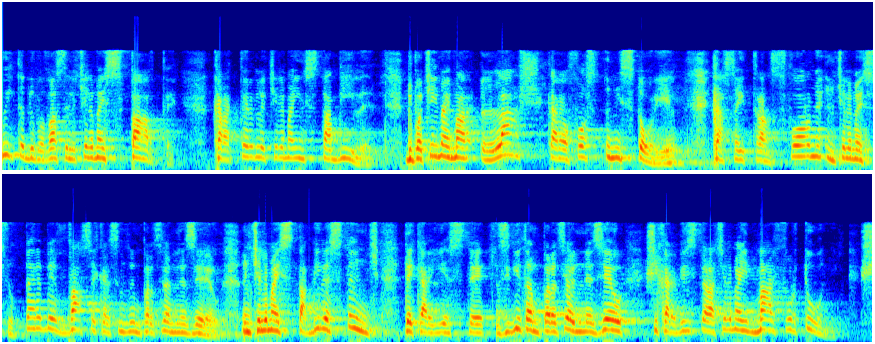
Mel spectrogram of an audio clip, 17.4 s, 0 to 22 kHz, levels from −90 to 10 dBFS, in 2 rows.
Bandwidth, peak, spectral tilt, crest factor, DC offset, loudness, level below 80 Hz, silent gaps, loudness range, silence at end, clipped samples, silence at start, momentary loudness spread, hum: 8 kHz; 0 dBFS; -6.5 dB/octave; 16 dB; under 0.1%; -16 LUFS; -48 dBFS; none; 3 LU; 0 s; under 0.1%; 0 s; 10 LU; none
